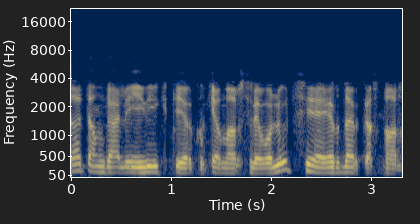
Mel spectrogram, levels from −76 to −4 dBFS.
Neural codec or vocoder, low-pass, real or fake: codec, 16 kHz in and 24 kHz out, 2.2 kbps, FireRedTTS-2 codec; 7.2 kHz; fake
